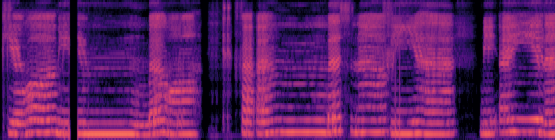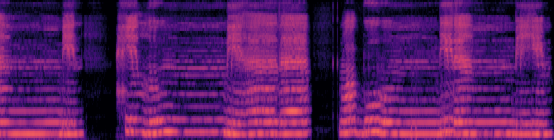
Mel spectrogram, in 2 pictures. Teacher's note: Jadi ketika kita melafalkan nun mati atau tanwin yang bertemu dengan huruf ba, maka huruf nunnya tersebut dialihkan menjadi huruf mim. Nah, dalam pelafalan iqlab ini, bibir kita tidak sepenuhnya merapat, akan tetapi ada terbuka sedikit, sangat tipis. Kalau dikira-kira tuh setipis kertasnya.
